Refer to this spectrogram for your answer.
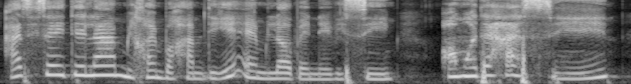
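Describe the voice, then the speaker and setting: A woman teacher leading a dictation lesson for young boys, affectionate and encouraging, drawing out letters and words slowly. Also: a little high, animated, warm tone, breathy edge. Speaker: primary school teacher.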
